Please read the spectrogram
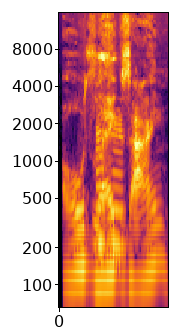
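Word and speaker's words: Auld Lang Syne: Old Lang Syne? – Mm-hmm. That's how it's pronounced.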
